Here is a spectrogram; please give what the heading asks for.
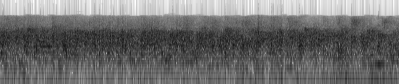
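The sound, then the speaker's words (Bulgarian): Loud audience applause fills the whole stretch, a dense, uniform roar of many hands clapping at a steady level without a break. “Още веднъж аплодисменти за Кристина Илиева.”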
